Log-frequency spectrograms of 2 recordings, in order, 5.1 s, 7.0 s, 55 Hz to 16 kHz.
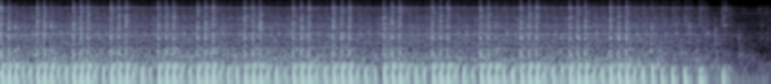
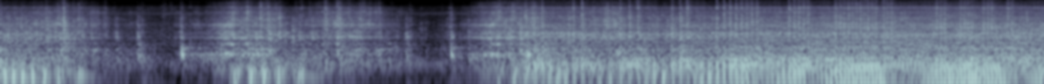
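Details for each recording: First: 1969 Polaris Colt 303 Wankel rotary snowmobile, restarted after years sitting: quick even popping exhaust beat, about four pulses a second, then cuts off; normal running. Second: 1969 Polaris Colt 303 Wankel rotary snowmobile, sat for years, after a fuel mixture adjustment: sputtering, then it catches and the note changes, filling out and revving freely as a mouse nest blows out of the hot exhaust.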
